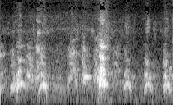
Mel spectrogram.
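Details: Barking at Hanna's shelter, a rescue shelter for abandoned dogs in Daegu, South Korea: short, arched barks repeat roughly every half second, with one harsher, louder burst in the middle.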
